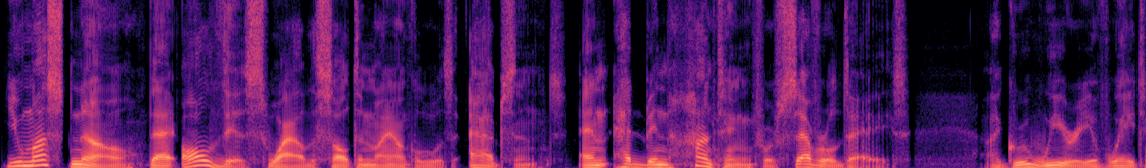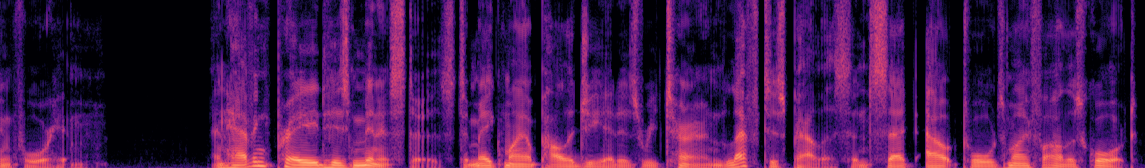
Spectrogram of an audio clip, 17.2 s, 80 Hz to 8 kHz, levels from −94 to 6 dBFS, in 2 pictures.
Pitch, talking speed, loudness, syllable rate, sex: 105 Hz, 170 wpm, -19 LUFS, 4.6 syllables/s, male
